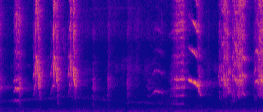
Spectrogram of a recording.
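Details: Common myna singing: a rapid jumble of loud broadband chirps and short whistled notes, with bursts of harsh rasping syllables; a quiet low hum in the background.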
